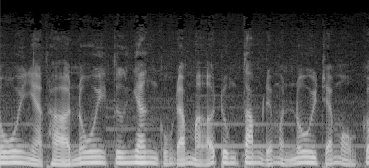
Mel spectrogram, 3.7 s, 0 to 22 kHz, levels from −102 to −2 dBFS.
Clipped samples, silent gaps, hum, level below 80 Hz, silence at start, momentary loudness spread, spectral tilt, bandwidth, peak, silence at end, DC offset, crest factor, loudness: under 0.1%; none; none; -44 dBFS; 0 s; 5 LU; -9 dB/octave; 8.8 kHz; -6 dBFS; 0 s; under 0.1%; 16 dB; -23 LUFS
